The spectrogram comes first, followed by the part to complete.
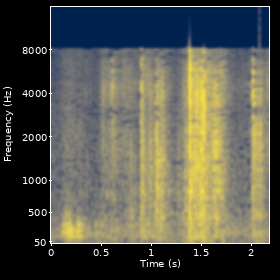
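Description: Sheets of paper rustling as they are handled and leafed through, with a louder crackle about one and a half seconds in.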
